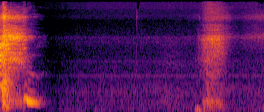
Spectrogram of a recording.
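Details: Deliberately induced sneezes: two sharp, hissing sneezes about two seconds apart with quiet between them.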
